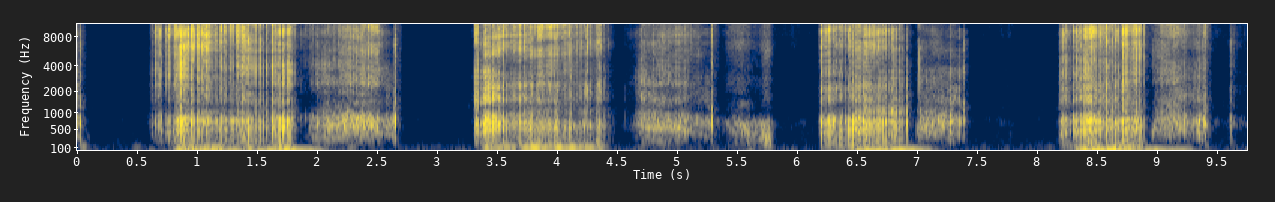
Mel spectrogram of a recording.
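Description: A yellow-headed metal sewing pin is pushed into and scratched through a small white block of solid, porous melamine foam sponge held in the fingers above the microphone. Four long bursts of dense, gritty scraping and crunching, with a strong low rumble, are separated by short quiet pauses and a few softer scratches in between.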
